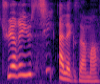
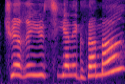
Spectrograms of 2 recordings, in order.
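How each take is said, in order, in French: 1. Intonation plate et régulière, qui descend à la fin. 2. La voix monte à la fin. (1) "c'est une phrase simple" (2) "l'intonation de ma voix va changer"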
